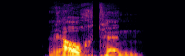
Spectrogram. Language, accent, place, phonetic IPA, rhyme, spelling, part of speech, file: German, Germany, Berlin, [ˈʁaʊ̯xtn̩], -aʊ̯xtn̩, rauchten, verb, De-rauchten.ogg
- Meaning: inflection of rauchen: 1. first/third-person plural preterite 2. first/third-person plural subjunctive II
